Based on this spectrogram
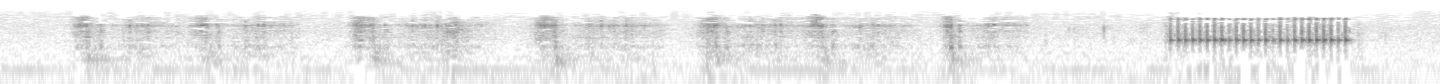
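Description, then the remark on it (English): A telephone being dialed, with bursts of rapid mechanical clicks from the rotary dial, followed by a single loud buzzing ring tone near the end. No one speaks. “All right, give me the phone. Do you know his number?”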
